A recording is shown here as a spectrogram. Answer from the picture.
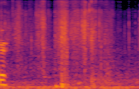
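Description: Irregular rustling and crinkling handling noise with a few light ticks, as a hand reaches in over the folded third-row seats.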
